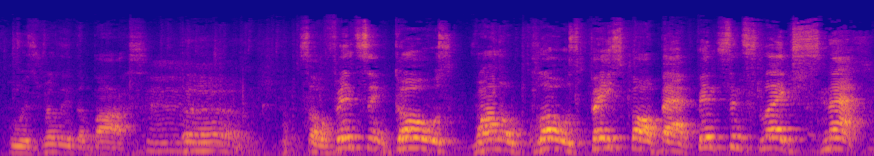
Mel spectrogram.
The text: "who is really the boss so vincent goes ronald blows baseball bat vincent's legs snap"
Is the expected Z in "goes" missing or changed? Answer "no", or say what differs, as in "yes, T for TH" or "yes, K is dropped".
no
